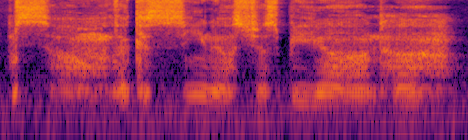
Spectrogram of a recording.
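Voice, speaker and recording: A man's voice: sits low, lively intonation, measured pace, in a whisper, rough recording. A man playing a brash, good-natured yakuza hero in a video game, talking in an informal, blunt way. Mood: hushed curiosity. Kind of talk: English video game voice acting.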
